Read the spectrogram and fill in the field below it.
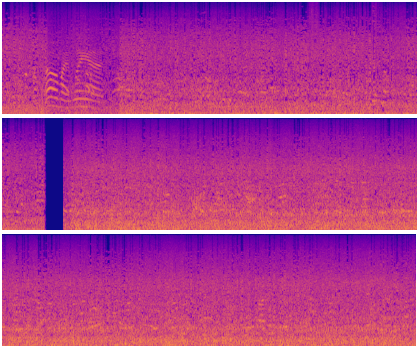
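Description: A waterfall roars heavily and steadily close by.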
